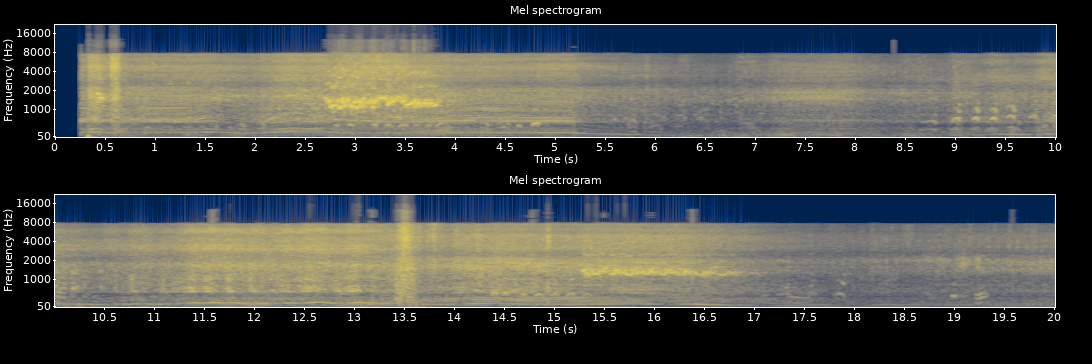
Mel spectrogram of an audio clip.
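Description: Kia and Land Rover engines revving hard, rising and falling, with spinning tyres squealing in two bursts, about three seconds in and again around sixteen seconds. About two-thirds of the way through there is a single sharp bang as the cars hit.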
